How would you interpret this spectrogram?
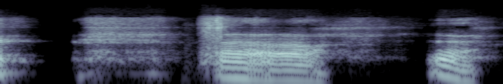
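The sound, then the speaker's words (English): Several harsh, breathy bursts of coughing, fairly loud, with a longer strained, voiced stretch in the middle and a short final hack after a brief pause. “You're making me cough from your computer.”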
